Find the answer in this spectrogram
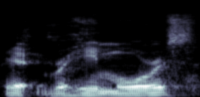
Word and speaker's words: Raheem Morris: And so, Raheem Morris.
